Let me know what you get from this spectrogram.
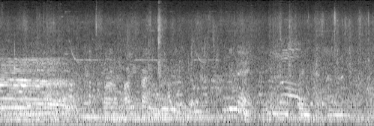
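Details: A large karapan sapi racing animal from Madura, Indonesia, agitated during training at Asemanis, Pamekasan, lets out a low, strained moo at the start, followed by men talking and shuffling noise.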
